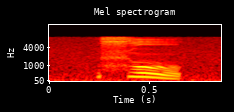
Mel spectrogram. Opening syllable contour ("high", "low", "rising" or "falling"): falling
